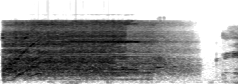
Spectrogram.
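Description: Small DeWalt battery-powered chainsaw cutting okra stalks, a loud steady whine of the motor and chain biting wood for about two seconds, then winding down and stopping, close up.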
